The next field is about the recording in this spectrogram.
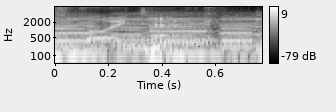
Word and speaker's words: Wojtek: It's spelled Wojtek, but I was told that the pronunciation is Wojtek.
